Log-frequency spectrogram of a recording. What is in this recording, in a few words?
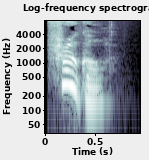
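"frugal", British English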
